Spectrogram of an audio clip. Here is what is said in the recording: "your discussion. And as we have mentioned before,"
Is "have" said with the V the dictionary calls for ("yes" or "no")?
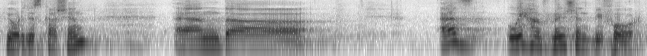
yes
